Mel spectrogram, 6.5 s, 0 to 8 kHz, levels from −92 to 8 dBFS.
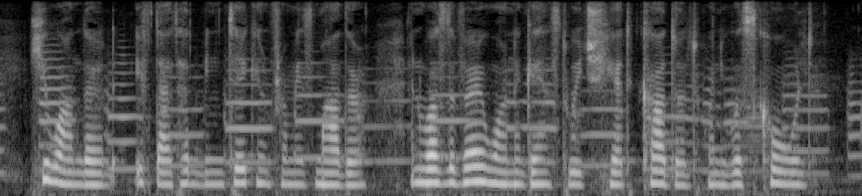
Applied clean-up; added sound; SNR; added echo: none; Trumpet; 16 dB; none.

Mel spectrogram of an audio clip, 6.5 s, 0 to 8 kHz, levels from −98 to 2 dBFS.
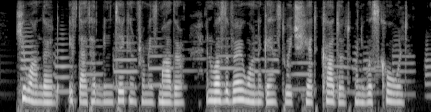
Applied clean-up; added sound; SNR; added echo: classical method spectral subtraction.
